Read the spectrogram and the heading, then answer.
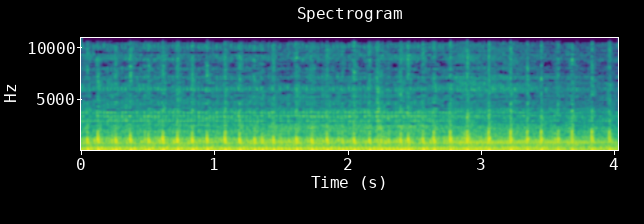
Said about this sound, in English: But when he has time, he likes to ride his motorbike around Kachin. Riding, he says, has long been a part of his life.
